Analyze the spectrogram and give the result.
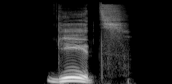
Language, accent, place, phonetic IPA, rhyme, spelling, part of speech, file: German, Germany, Berlin, [ɡeːt͡s], -eːt͡s, gehts, abbreviation, De-gehts.ogg
- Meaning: alternative spelling of geht's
